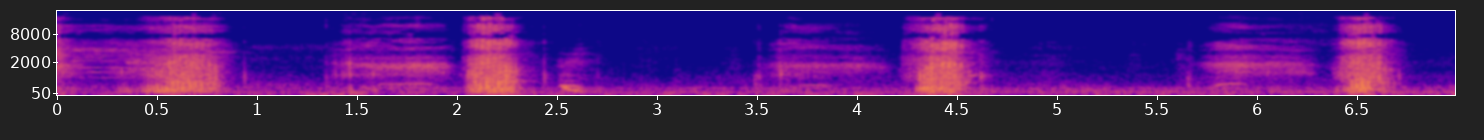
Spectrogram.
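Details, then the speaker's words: Loud, harsh snoring from a sleeping child lying down, with rough snorting inhalations and quieter breaths between; snoring. "okay so that they all can listen that's why you are snoring so loudly yeah okay yeah"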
